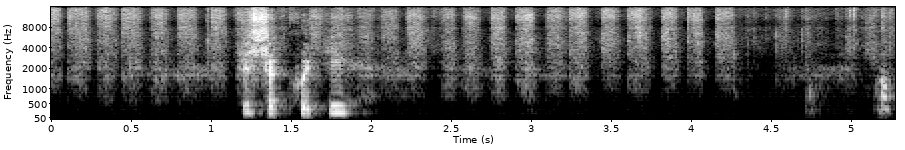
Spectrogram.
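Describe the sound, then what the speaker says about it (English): Rhythmic rasping strokes of a file worked around the edge of a bunny-shaped craft coaster, steady and close, with a short spoken remark partway through. "I'm going to file it over here where you can't see it"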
